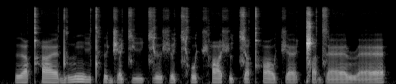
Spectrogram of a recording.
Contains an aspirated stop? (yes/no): yes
